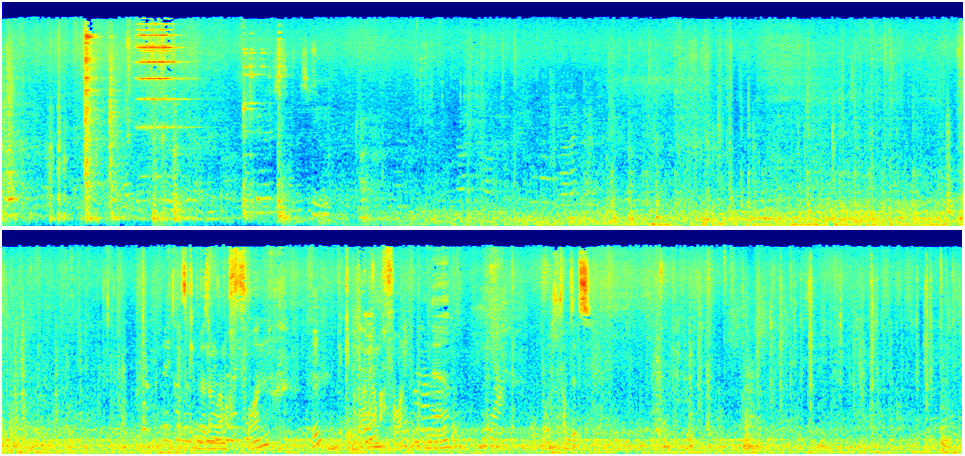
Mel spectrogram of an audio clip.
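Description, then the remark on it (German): A quiet wooden vehicle rumbles and rattles along steadily, starting after a few seconds and continuing without pause, with scattered clacks and knocks over a low rolling drone and faint voices at times. “Aber es rumpelt ein wenig. Klappert auch nur wie Holzgefährte klappern können.”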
